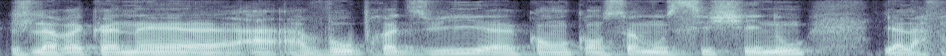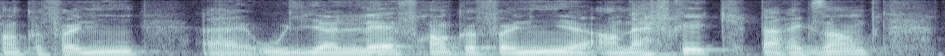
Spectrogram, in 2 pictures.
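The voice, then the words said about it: French with a regional accent. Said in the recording (French): “Vous le reconnaissez à mon accent en ce moment.”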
